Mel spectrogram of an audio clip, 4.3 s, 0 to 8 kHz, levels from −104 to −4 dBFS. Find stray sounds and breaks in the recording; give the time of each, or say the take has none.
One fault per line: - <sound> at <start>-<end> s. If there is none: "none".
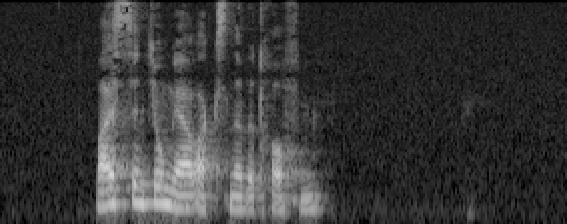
none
